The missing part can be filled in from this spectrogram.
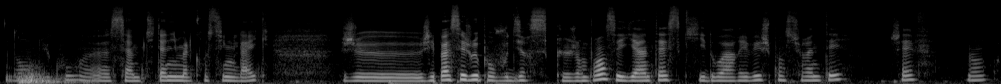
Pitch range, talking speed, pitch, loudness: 170-200 Hz, 220 wpm, 180 Hz, -34 LUFS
